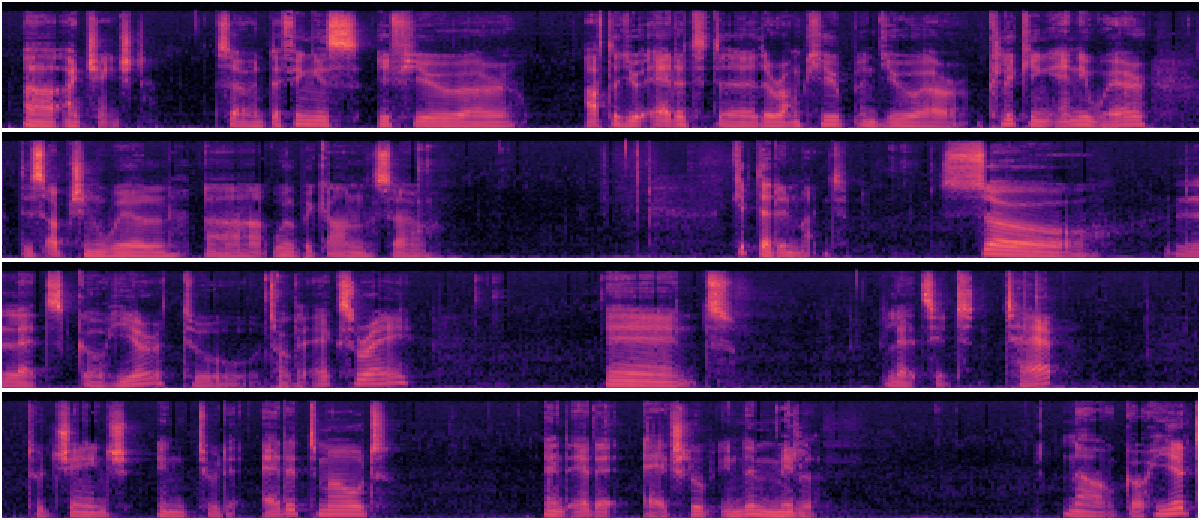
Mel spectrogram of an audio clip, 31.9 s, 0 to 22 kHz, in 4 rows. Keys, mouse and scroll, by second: 10.7 click, 12.3-13.9 middle drag, 13.9 click, 17.7-19.2 drag, 19.9 click, 22.8 Tab, 27.9-31.9 drag.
